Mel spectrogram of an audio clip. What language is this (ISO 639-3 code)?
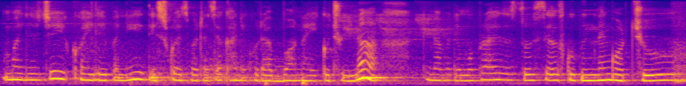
nep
